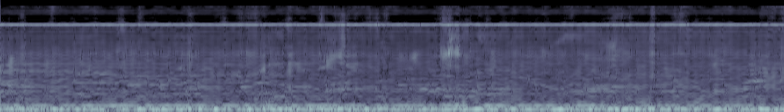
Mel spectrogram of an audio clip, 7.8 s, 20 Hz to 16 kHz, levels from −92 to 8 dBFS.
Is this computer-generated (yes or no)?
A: yes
